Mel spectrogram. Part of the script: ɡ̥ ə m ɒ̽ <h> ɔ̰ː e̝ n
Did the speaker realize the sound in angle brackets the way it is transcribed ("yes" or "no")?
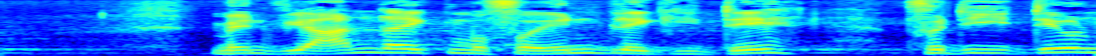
no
